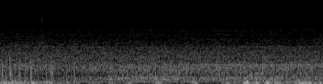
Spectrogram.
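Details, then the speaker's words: Hisense portable air conditioner after cleaning and drying, compressor kicked in, swing mode on: even airy fan rush over low steady compressor drone, no rattles or squeals; blowing cold, normal running. "really nice little portable unit it's running really nice you guys can hear the motors running and the compressor has kicked in so you can tell that this unit is blowing really nice cold air"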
